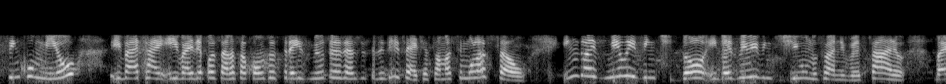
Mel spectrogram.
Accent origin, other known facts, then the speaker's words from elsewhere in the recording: Sumaré, São Paulo, Brazil; a gente é daqui de Sumaré, tá bom?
